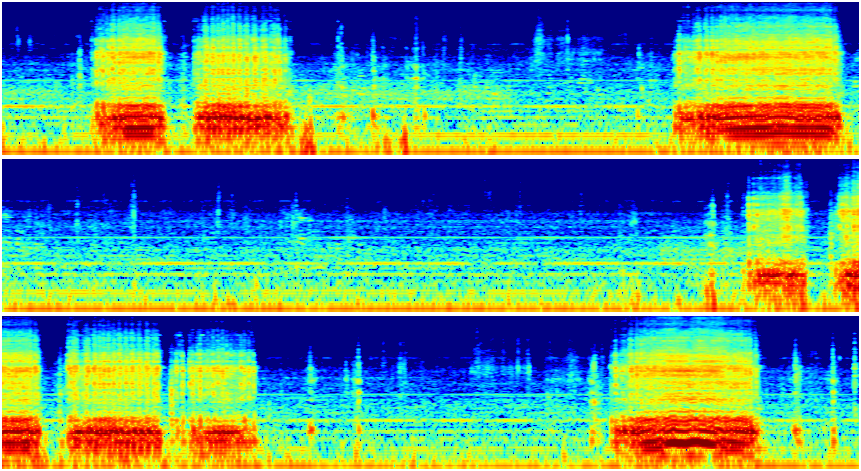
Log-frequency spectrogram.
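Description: A sewing machine runs in short bursts, whirring and clattering.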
